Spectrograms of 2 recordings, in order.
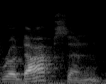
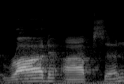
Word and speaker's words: rhodopsin: and the rod that's called rhodopsin some people pronounce it rod opsin which makes sense because it's in the rod but rhodopsin is more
